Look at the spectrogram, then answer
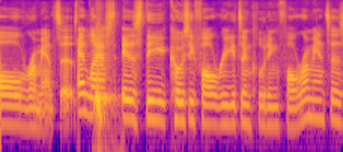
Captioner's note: whoosh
